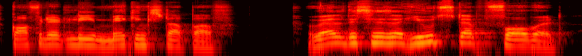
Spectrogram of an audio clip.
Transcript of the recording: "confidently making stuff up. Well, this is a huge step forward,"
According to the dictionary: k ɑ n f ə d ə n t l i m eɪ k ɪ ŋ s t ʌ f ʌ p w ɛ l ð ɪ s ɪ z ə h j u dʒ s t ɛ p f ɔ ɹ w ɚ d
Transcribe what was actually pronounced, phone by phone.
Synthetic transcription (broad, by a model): k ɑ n f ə d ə n t l i m eɪ k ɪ ŋ s t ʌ p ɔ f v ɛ l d ɪ s ɪ z ə h j u dʒ s t ɛ p f ɔ ɹ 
